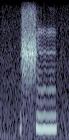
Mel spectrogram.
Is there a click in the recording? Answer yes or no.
no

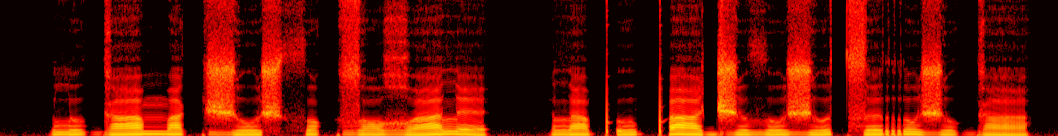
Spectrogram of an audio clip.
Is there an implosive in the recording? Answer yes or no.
no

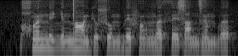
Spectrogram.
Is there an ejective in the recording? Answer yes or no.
no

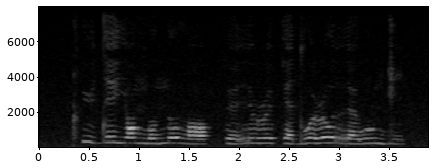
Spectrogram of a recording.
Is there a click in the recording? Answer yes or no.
no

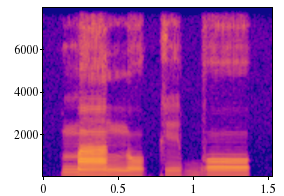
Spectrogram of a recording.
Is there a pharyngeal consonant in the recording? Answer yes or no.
no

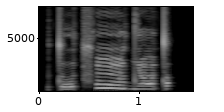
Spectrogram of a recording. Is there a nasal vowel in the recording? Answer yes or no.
yes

